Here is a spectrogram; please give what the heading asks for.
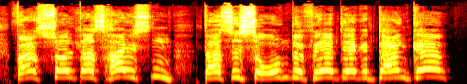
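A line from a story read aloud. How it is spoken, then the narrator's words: Shriek. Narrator (German): Weasley kreischen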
